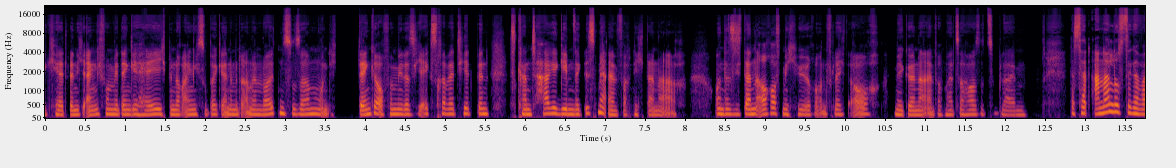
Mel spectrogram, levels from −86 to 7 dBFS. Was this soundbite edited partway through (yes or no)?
yes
